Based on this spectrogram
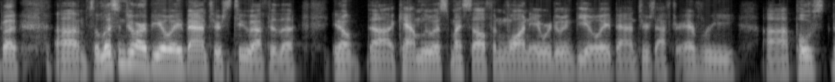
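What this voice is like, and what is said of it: Voice sounds bad, worn out. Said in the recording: “you think my voice was bad now? You should have heard it at 10 a.m.”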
